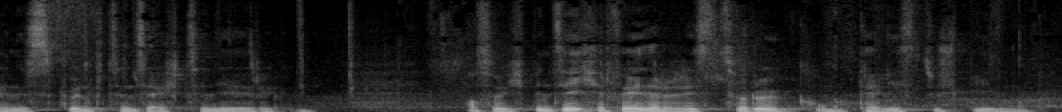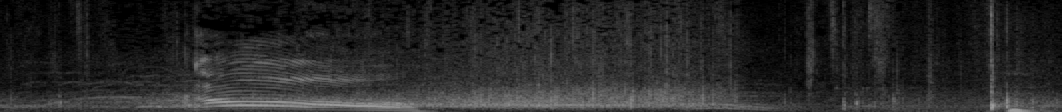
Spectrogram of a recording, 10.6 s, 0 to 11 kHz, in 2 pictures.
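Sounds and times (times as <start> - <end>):
speech: 0.0 - 1.6, 2.3 - 5.3
tennis crowd applauding during a match: 5.4 - 9.3
person whooping in a tennis crowd: 5.6 - 7.6, 8.6 - 9.3.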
